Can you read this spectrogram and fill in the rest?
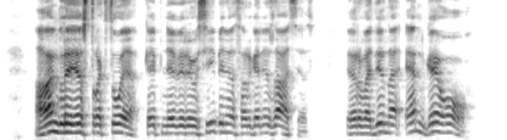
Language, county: Lithuanian, Marijampolė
